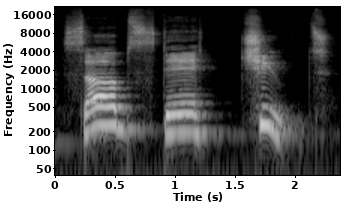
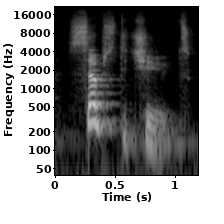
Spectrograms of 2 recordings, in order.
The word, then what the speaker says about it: substitute: you can hear that when I say t t at the end I say CH because very often Tu is pronounced CH so substitute Chute substitute substitute it's a caffeine-free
